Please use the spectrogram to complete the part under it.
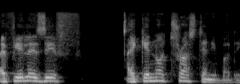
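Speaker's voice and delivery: put-on French Canadian accent. Retelling what a woman said to you, in her French Canadian accent. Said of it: "in her French Canadian accent".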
